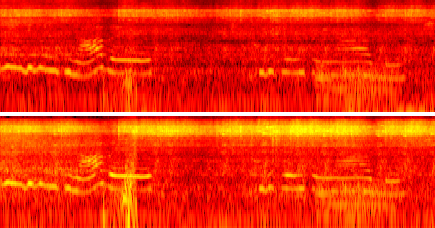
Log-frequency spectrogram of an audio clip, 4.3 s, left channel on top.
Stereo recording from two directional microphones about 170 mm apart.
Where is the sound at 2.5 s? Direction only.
50° right (ahead or behind).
